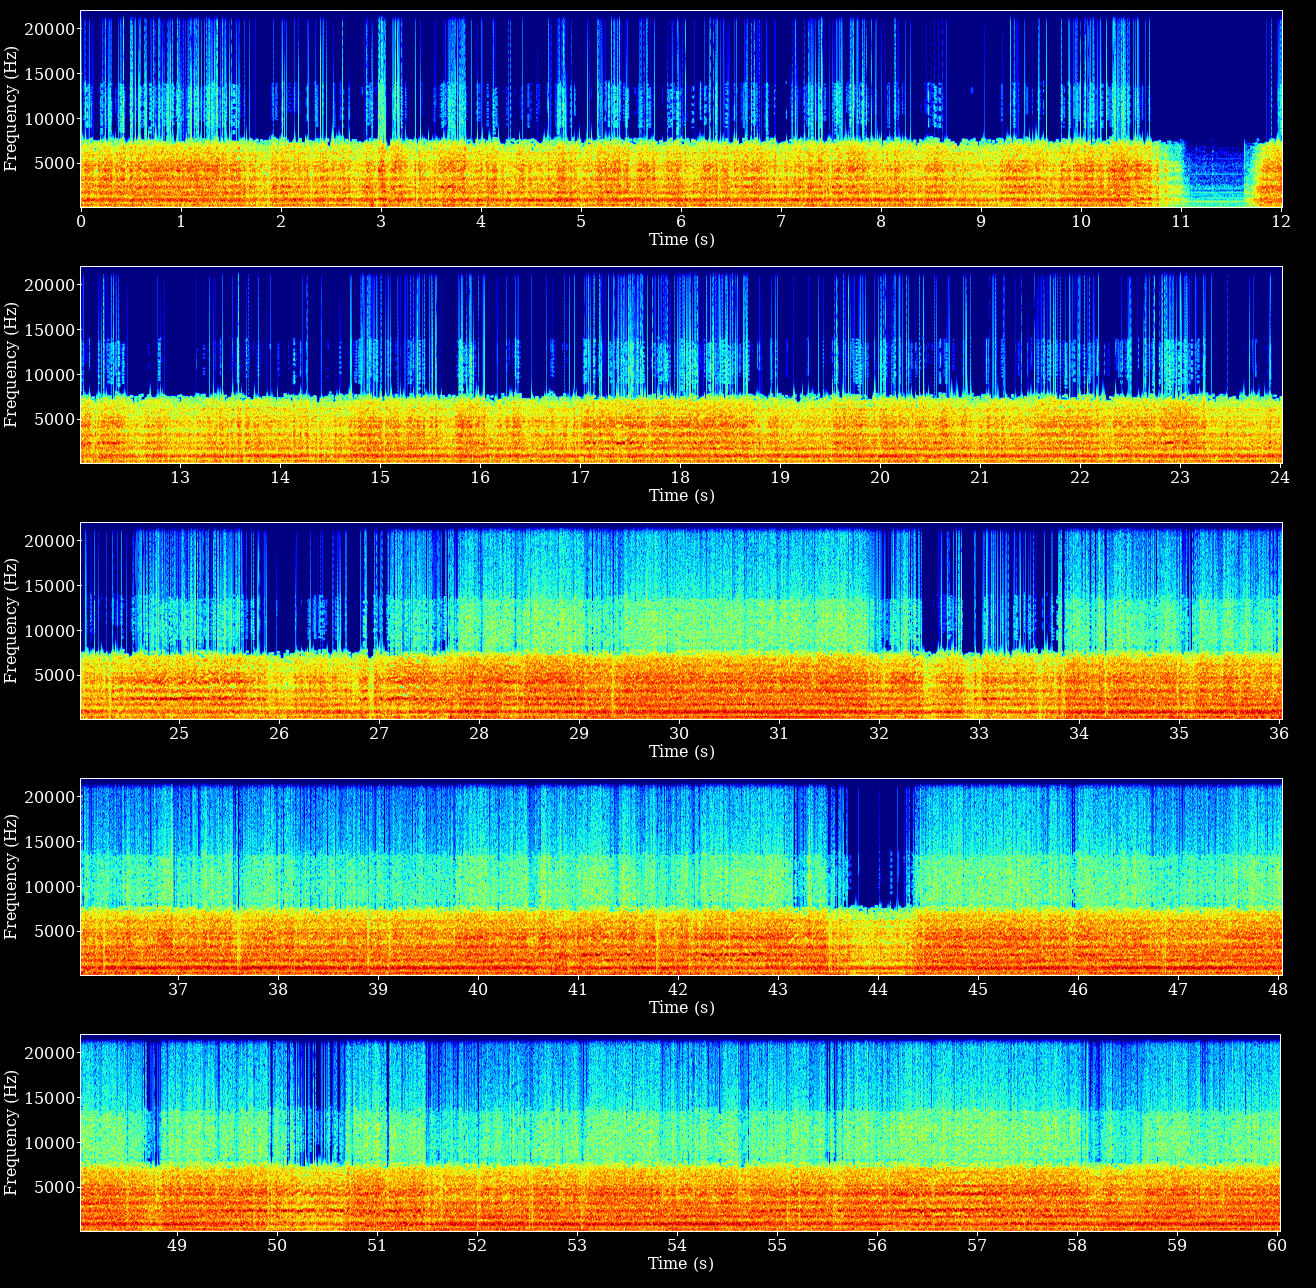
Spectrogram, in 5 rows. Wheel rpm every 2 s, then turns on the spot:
220, 230, 230, 230, 220, 80, 230, 220, 220, 230, 230, 230, 220, 230, 220, 220, 230, 230, 230, 230, 230, 220, 220, 230, 210, 210, 210, 220, 220, 220.
none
